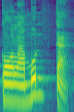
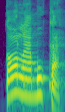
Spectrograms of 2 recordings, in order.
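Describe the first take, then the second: First: It is said with an 'n' before 'ka'. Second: It is said without an 'n' before 'ka'. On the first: The speaker calls it wrong. "Bukan kolamun ka" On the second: The speaker calls it right. "kolamuka menja- artinya pulpenmu"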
